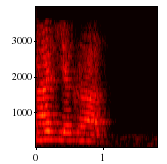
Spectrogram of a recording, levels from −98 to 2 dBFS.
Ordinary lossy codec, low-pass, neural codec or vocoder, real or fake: AAC, 24 kbps; 3.6 kHz; vocoder, 22.05 kHz, 80 mel bands, WaveNeXt; fake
